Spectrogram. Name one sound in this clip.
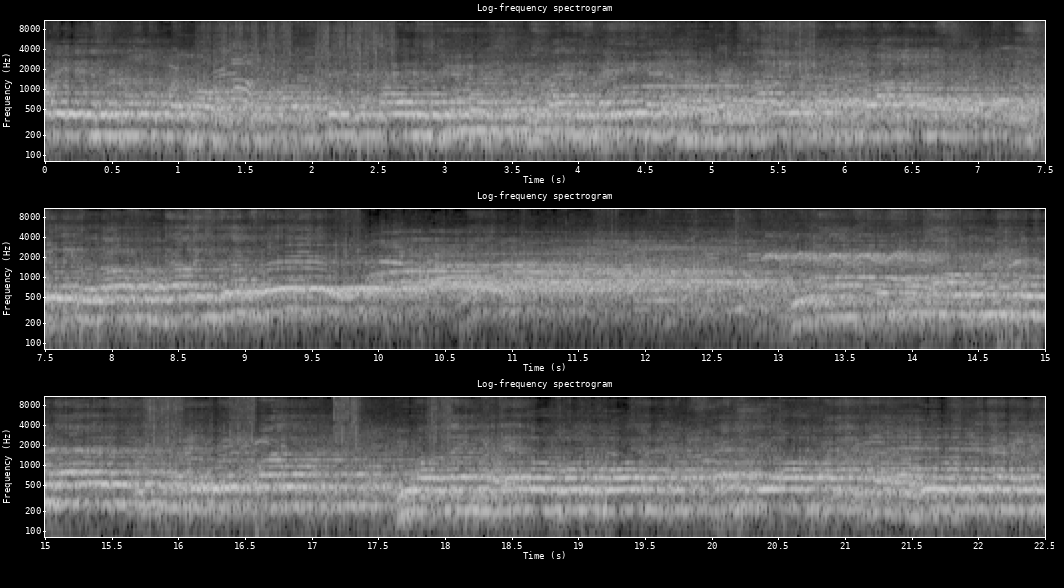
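A man speaks with animation into a microphone, heard over loudspeakers in a large echoing hall.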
